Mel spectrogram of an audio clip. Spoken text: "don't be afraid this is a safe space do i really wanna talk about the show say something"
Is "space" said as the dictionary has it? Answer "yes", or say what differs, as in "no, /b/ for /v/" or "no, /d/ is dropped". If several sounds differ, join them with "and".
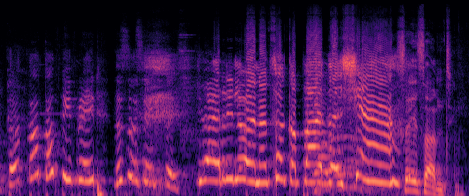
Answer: no, /p/ is dropped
